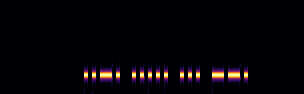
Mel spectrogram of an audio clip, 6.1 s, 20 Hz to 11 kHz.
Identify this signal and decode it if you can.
Morse code, heard as a keyed tone, about 15 wpm, 700 Hz. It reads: F5SG
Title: DXCC-100 Call Signs - 4 Characters - Repeated 3x - 15wpm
